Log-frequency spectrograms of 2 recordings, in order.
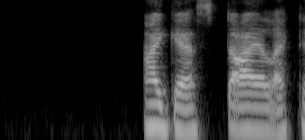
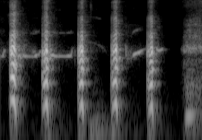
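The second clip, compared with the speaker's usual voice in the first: burst of laughter. Real, not acted. Reacting to bread cake debate.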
